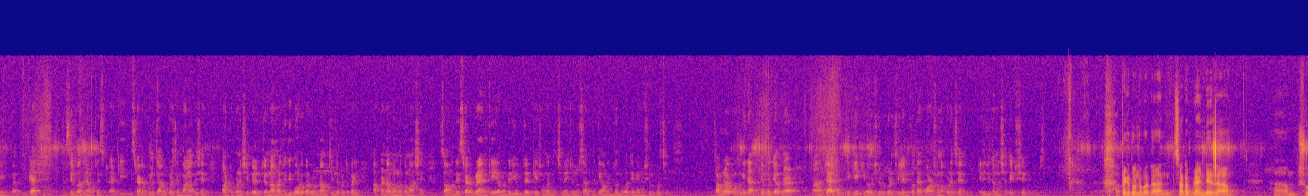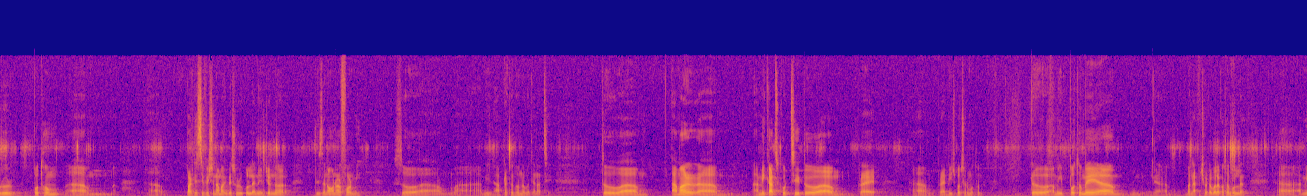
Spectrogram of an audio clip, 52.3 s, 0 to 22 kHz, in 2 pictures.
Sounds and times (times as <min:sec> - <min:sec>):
Speech: 0:00.0 - 0:13.5, 0:14.3 - 0:20.8, 0:22.3 - 0:24.7, 0:25.5 - 0:28.5, 0:29.1 - 0:33.4, 0:34.1 - 0:37.2, 0:38.2 - 0:43.7, 0:44.4 - 0:45.8, 0:46.8 - 0:51.1, 0:51.7 - 0:52.3.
